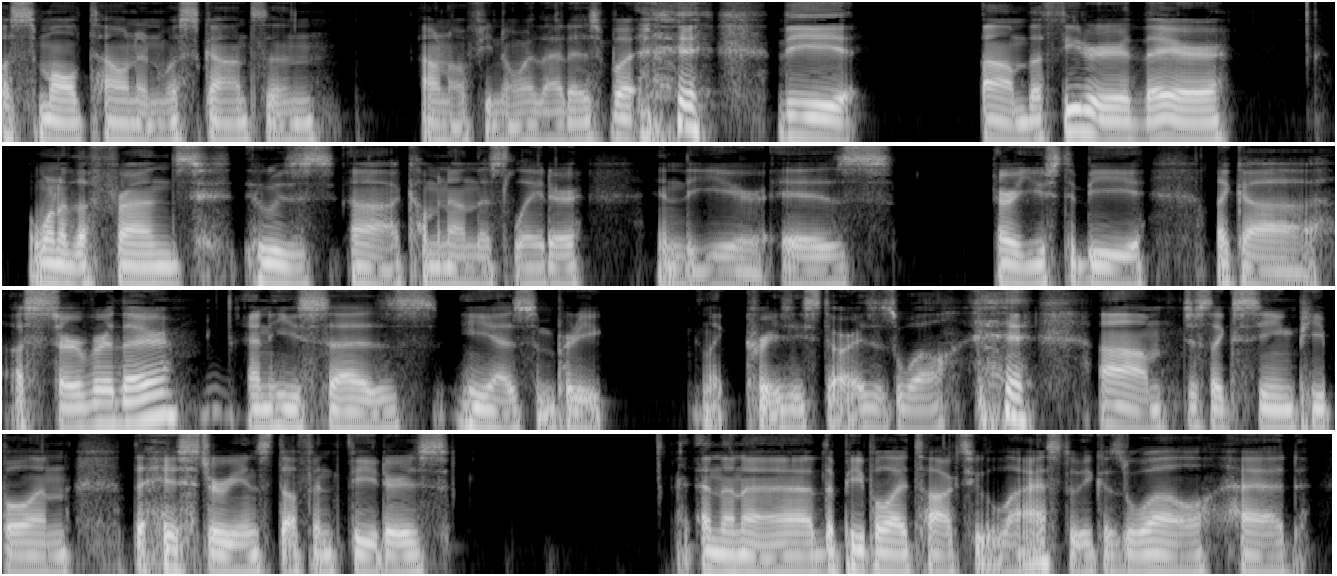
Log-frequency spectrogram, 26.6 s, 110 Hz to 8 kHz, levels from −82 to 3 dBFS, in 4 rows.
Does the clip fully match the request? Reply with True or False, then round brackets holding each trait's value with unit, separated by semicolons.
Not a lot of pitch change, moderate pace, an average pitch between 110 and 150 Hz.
False (2.0 semitones; 180 wpm; 100 Hz)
